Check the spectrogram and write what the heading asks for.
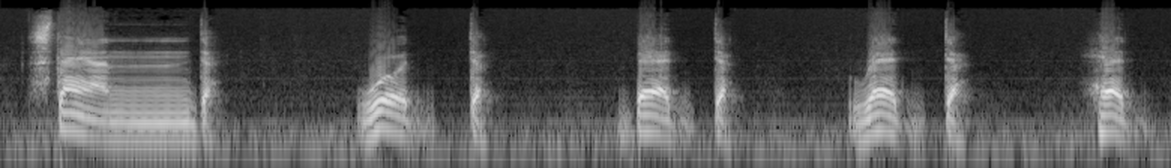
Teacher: soup yeah yeah yeah cognate voiced tongue front palatal stop consonant play this D drumbeat on the springing away of the tongue from the upper gum Ridge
